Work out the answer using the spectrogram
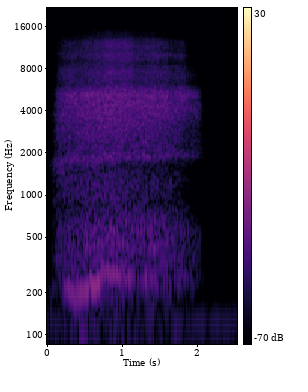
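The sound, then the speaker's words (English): A single slow, deep breath through the nose as part of a guided breathing exercise, a smooth airy hiss held evenly for about two seconds and then cut off into silence. “Take one big inhale in and exhale out into the nose, deep into the belly,”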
